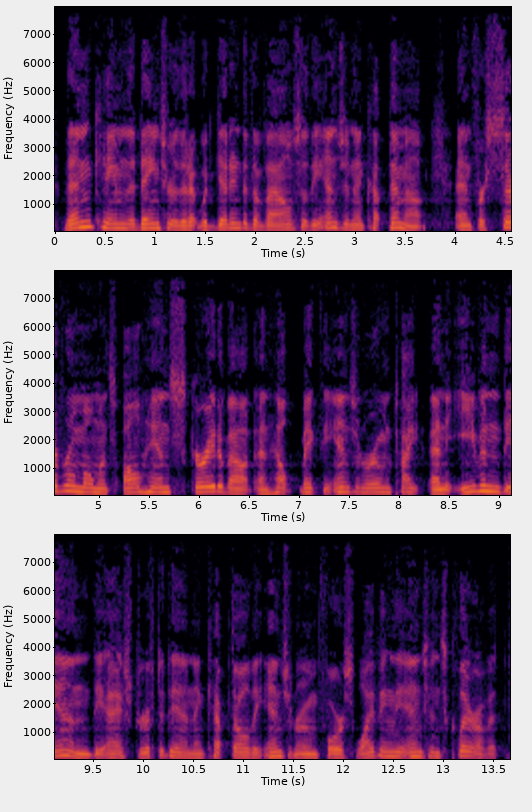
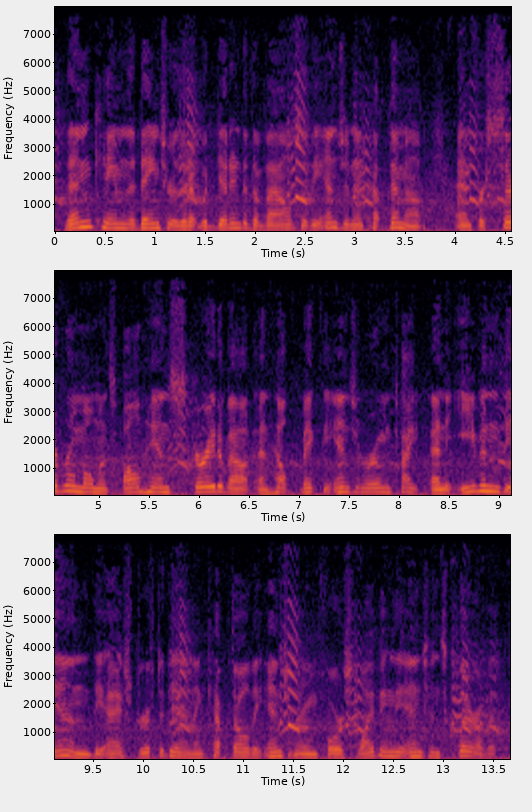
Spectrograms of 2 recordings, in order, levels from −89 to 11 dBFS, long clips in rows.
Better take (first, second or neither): first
